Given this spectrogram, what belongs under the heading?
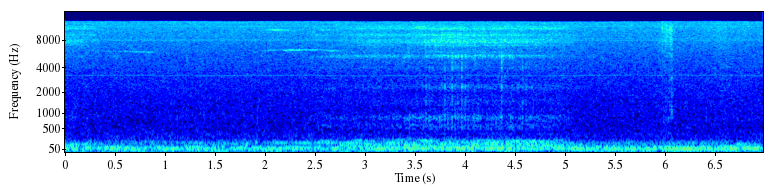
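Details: Adult man snoring during sleep at night, audio only.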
